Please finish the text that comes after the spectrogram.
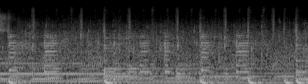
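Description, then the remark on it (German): Sustained audience applause for small group members and leaders who are asked to stand, a dense, steady wash of many hands clapping, over low sustained musical tones with soft thumps recurring roughly every second. “Du bist in einer Small Group oder bist ein Small Group Leiter, bitte aufstehen, das ist dein Applaus.”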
